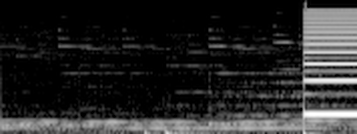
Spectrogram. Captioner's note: buzzer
